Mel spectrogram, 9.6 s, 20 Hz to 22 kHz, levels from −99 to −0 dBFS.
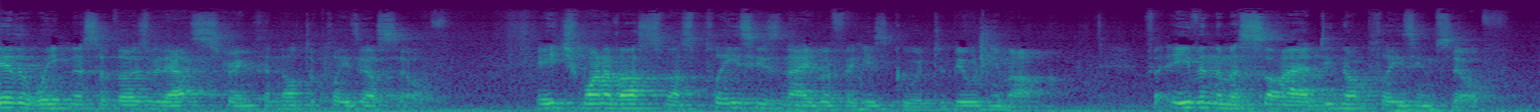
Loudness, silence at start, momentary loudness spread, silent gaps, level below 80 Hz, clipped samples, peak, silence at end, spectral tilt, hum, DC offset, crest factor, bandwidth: -37 LUFS; 0 s; 17 LU; none; -50 dBFS; under 0.1%; -18 dBFS; 0 s; -5 dB/octave; none; under 0.1%; 18 dB; 16 kHz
